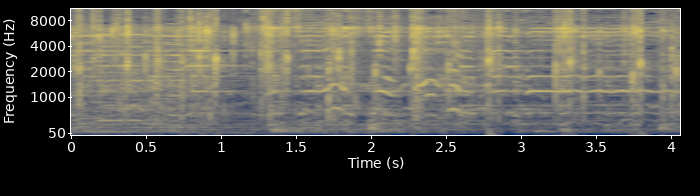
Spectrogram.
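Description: Chhattisgarhi patriotic song with a sung melody over steady drum beats, played through a portable loudspeaker.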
